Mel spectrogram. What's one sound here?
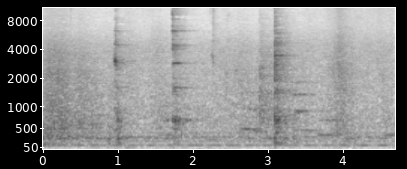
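A metal spoon clinks against a bowl.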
